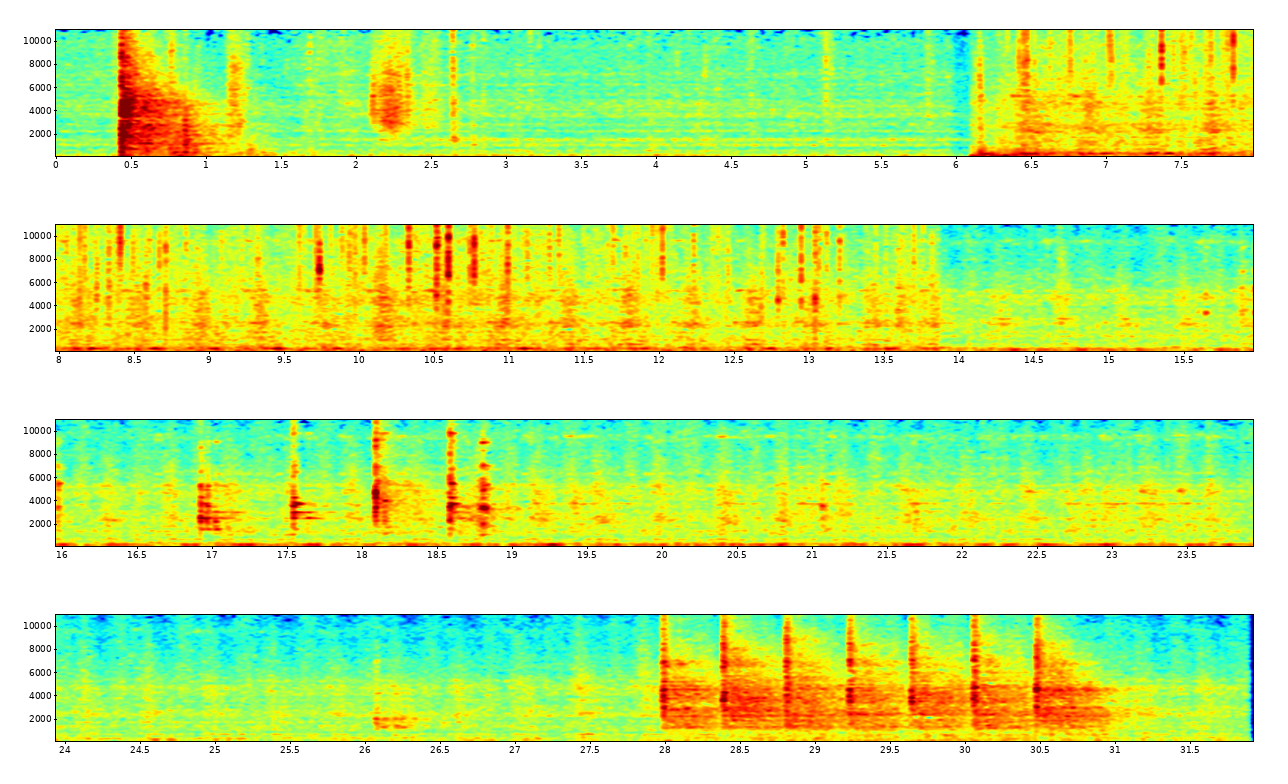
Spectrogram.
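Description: Blacksmith's forge sounds: a sharp metallic clang about half a second in and a lighter ring about two seconds later. From about six seconds the forge fire and its blower run steadily with a low hum, broken by a few light metal clinks.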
